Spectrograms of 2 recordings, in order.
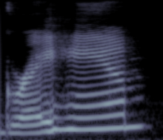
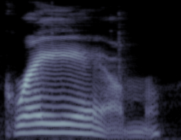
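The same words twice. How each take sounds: First: The H is sounded fully between the vowels. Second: The vowels are separated by a faint H. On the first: "fully pronouncing the H like I do" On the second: "not saying the H fully, but he's going like"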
